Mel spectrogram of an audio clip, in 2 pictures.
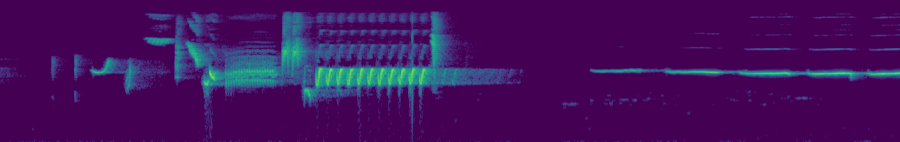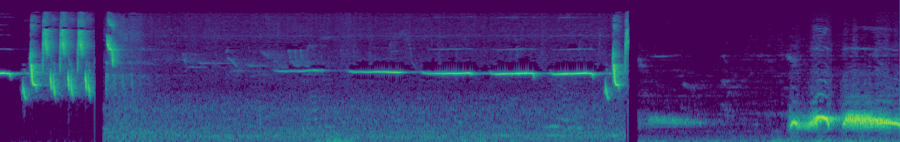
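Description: Goslings peeping: a fast high trill, then long runs of quick, high, evenly spaced peeps, broken by a couple of harsher goose calls. Near the end, a pigeon coos lower.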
